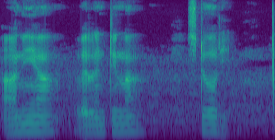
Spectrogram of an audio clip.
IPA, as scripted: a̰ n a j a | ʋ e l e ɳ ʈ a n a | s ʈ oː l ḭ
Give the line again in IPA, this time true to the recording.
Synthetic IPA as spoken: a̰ n i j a | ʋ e l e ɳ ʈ i n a | s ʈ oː ɾ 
